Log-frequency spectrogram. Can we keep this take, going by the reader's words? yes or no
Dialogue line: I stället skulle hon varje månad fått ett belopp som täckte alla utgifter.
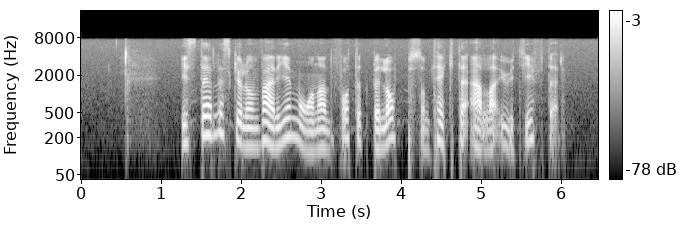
yes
